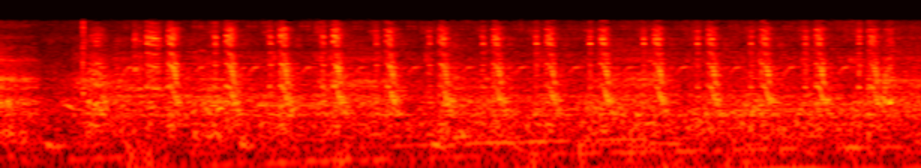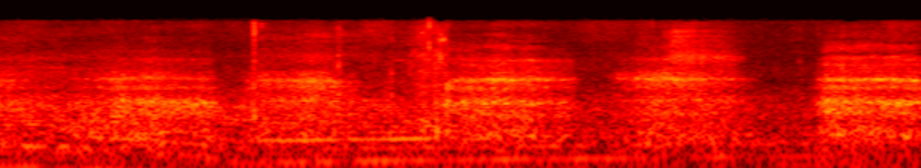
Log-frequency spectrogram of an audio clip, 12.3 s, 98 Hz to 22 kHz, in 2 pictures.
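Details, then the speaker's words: 2012 BMW Sertao G 650 GS at 3150 miles, 40.9°F outside, ongoing sixth-time starting issue: starter churns in quick regular pulses about twice a second for several seconds without catching; cranks but won't start, cause unconfirmed (decompressor lever suggested). "And Barbie wants to be a bitch. She's in a I don't want to start mode."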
